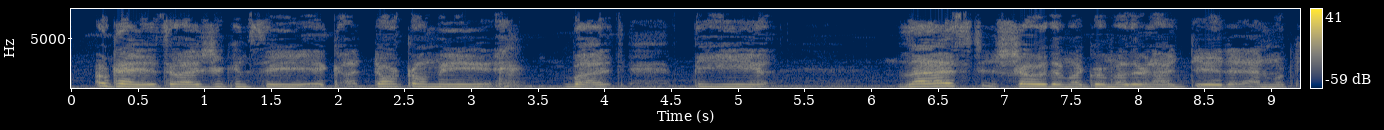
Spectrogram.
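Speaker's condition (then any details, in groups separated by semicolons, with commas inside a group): Cerebral palsy; uses a wheelchair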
